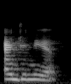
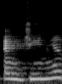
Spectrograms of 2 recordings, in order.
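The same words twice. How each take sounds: First: इंजीनियर as en-ji-NEER, ending in an ee-uh glide; right pronunciation. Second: इंजीनियर with a long jee in the middle; common mispronunciation. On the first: Teacher gives students the right pronunciation. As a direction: say इंजीनियर with short ji, gliding ending. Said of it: "इसकी right pronunciation है". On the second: Teacher mimics how students say it, common mispronunciation. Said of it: "आप लोग इसे इंजीनियर pronounce करते होंगे". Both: Shown as a demonstration.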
